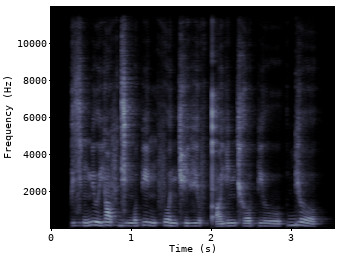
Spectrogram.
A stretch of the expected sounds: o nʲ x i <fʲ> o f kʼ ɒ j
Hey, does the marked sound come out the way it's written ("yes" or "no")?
no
